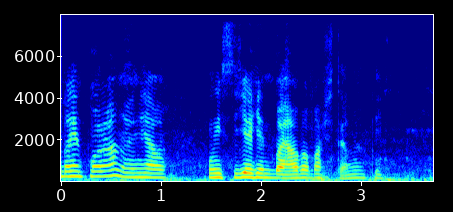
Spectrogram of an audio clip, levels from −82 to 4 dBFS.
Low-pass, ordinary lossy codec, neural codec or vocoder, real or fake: none; none; codec, 16 kHz, 8 kbps, FreqCodec, smaller model; fake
